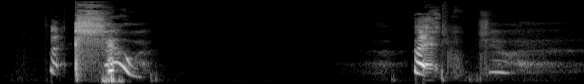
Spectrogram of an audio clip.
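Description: Two forceful sneezes with sharp inhaled catches before each, part of a sneezing fit.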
